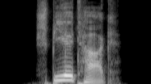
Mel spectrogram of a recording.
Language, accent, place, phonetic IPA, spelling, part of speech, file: German, Germany, Berlin, [ˈʃpiːlˌtaːk], Spieltag, noun, De-Spieltag.ogg
- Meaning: matchday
